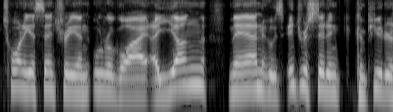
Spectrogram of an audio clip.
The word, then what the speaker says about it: Young: So, I grew up in in a near a town called Young, that is Young, but we call it Young because we basically Spanish pronunciation of Young.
